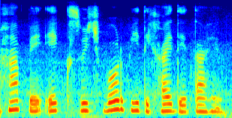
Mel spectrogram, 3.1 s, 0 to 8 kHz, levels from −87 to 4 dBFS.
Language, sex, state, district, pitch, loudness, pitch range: Hindi, female, Gujarat, Valsad, 180 Hz, -16 LUFS, 165-195 Hz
